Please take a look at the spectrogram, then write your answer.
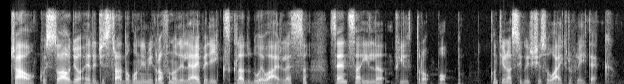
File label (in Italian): Audio con microfono HyperX Cloud II Wireless senza filtro antipop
